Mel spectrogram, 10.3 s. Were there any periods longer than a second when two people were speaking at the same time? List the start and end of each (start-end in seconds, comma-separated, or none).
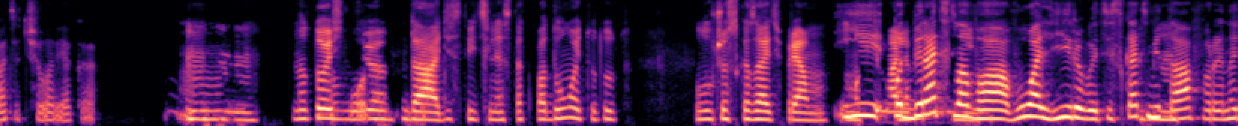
7.0-8.3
